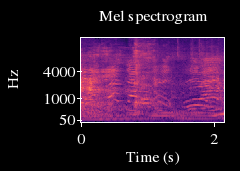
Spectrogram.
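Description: Several voices at once in a room of guests: chatter and laughter overlapping, with some high-pitched voices among them.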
